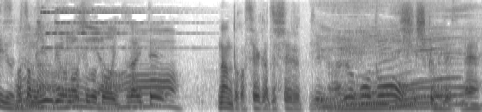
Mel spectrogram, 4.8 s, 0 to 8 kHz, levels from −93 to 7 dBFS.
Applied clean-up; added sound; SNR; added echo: none; none; none; none.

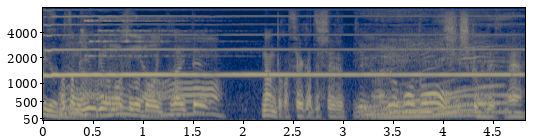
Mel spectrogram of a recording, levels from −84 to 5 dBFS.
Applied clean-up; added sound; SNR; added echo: none; Bowed string instrument; 1 dB; none.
